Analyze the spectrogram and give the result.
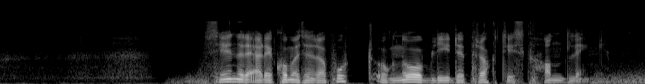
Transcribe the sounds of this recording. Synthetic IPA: seːnəɾə̰ʔæ̰ːɖeːkʰɔmət̪eːnɾɑpʰʊʈoːɡnoːbliːɖeːpʰɾɑkt̪ʰɪskhɑnd̪lɪ̰ŋ

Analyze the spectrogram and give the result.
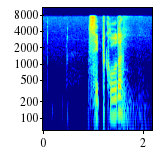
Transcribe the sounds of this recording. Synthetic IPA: sɪpkʰuːd̪ə

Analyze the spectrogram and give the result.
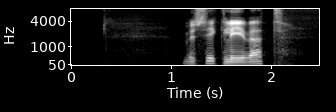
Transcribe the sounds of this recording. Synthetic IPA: mɵsiːkliːvət̪

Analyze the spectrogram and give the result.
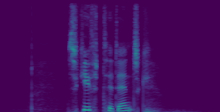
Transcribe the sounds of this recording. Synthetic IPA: sɡ̥ifd̥̚t͡sʰe̝ld̥æn̰sɡ̥

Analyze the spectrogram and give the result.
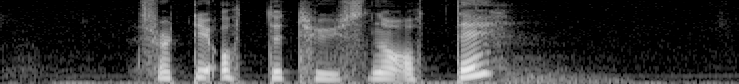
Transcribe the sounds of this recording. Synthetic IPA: fœʈɪʔɔt̪ət̪ʰʉːsn̩o̰ːʔɔt̪ɪ

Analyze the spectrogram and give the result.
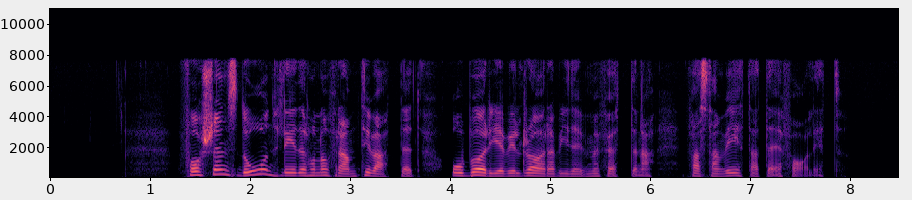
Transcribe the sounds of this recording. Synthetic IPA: fɔʂənsd̪oːnleːd̪əɾɦɔnːɔmfɾamːt̪ʰɪlvat̪nət̪ | ɔbœɾjəvɪlɾœːɾaviːd̪aɾmɛːfœt̪ːəɳa̰ | fast̪hanveːt̪at̪̚d̪ɛ̰æ̰ɾfɑ̰ːɭɪ̰t̪

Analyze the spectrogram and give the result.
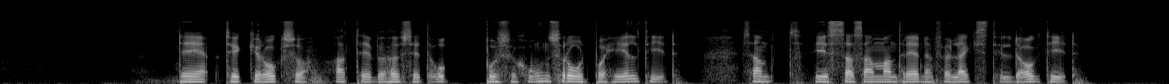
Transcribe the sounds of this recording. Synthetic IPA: d̪̥ɛt̪ʰʏkːəɾɔksɔat̪̚d̪ɛbɛɦœvsɛt̪ɔ | pːʊsɪɧuːnsɾoːd̪̚pʰɔheːlt̪ʰiːd̪ | samt̪vɪsːasamːant̪ʰɾɛːd̪ənfœɭɛɡst̪ʰɪld̪ɑːɡt̪ʰiːd̪

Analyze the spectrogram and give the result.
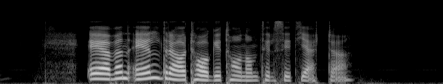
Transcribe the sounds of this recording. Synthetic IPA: ɛːvənʔɛld̪ɾəhaʈʰɑːɡɪt̪hɔnːɔmt̪ʰɪlsɪt̪ʰjæ̰ʈʰːa̰

